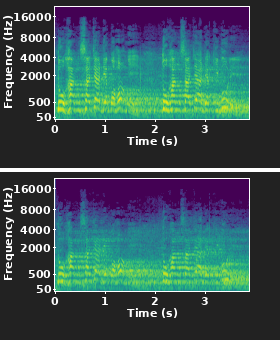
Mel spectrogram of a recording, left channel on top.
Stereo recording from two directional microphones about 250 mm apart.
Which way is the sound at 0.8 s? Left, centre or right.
Left.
